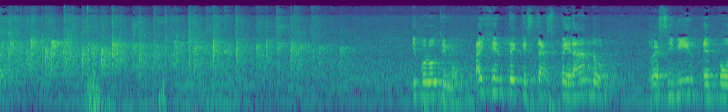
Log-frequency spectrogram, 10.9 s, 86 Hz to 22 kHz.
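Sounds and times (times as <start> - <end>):
crowd applauding during a sermon: 0.0 - 5.5
speech: 6.2 - 10.9.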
